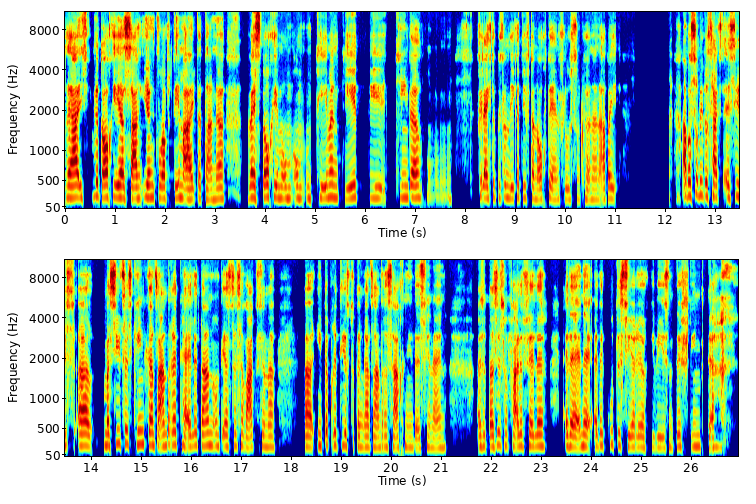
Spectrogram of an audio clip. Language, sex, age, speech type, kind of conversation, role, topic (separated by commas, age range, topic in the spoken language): German, female, 60-64, conversation, podcast, host, Warum erinnern uns alte Serien oft so stark an unsere Jugend?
